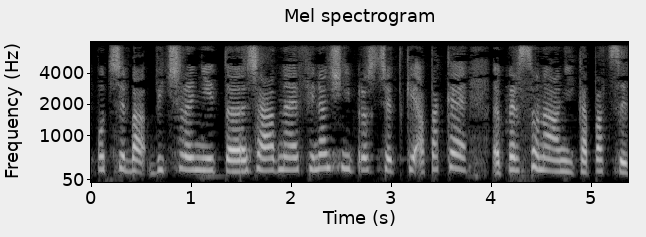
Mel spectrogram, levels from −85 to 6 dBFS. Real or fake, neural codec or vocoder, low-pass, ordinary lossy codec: real; none; 7.2 kHz; AAC, 48 kbps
